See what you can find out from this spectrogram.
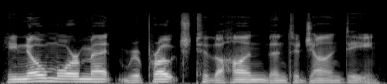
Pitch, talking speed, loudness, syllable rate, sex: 105 Hz, 185 wpm, -17 LUFS, 3.7 syllables/s, male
